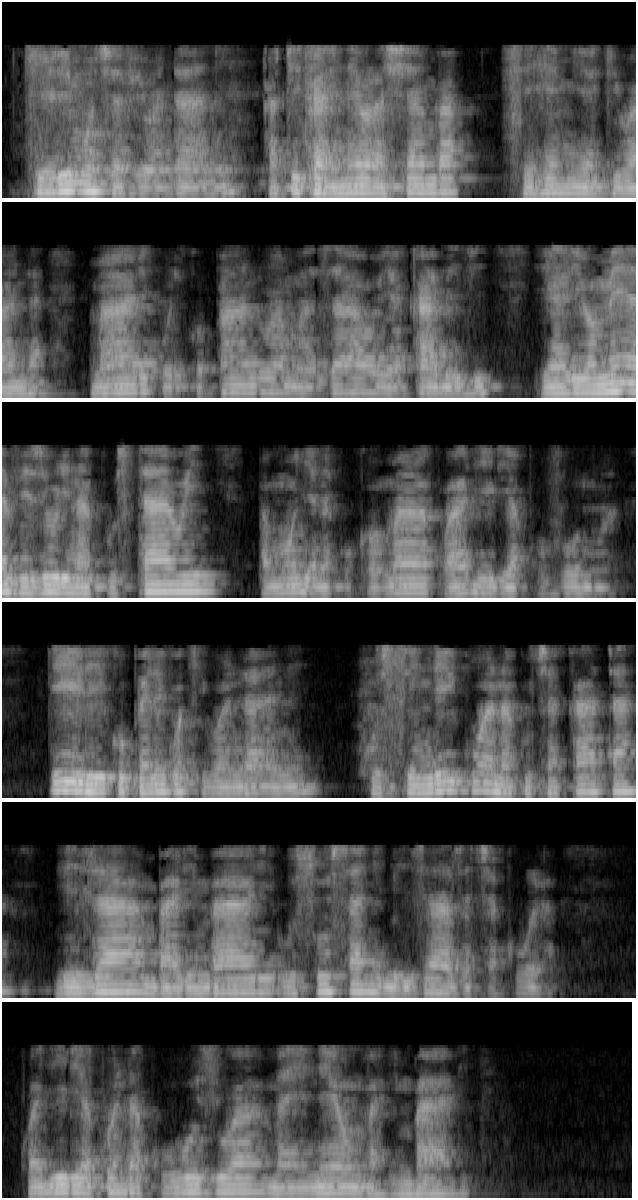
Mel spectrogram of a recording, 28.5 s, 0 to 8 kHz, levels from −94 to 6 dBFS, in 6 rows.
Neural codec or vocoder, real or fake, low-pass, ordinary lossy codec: none; real; 7.2 kHz; AAC, 16 kbps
